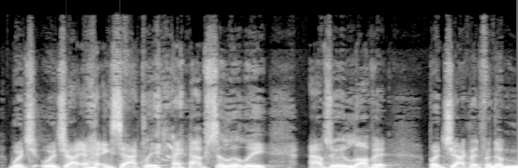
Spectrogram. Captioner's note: chuckles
